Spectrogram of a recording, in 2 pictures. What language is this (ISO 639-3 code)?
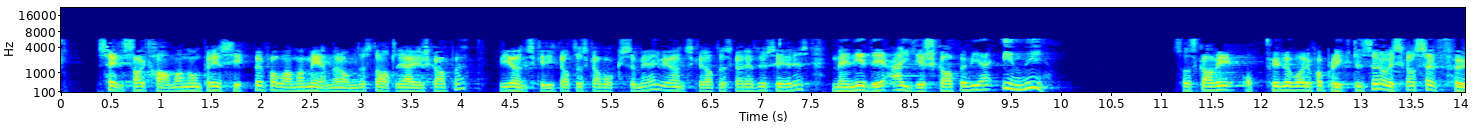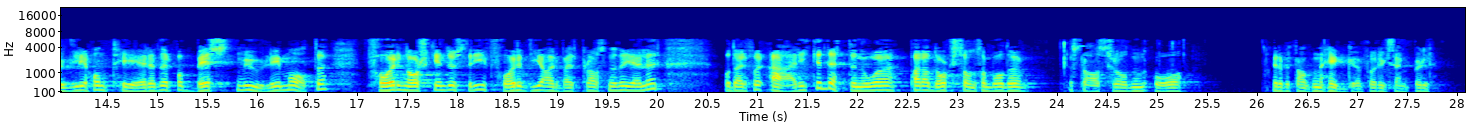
nob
